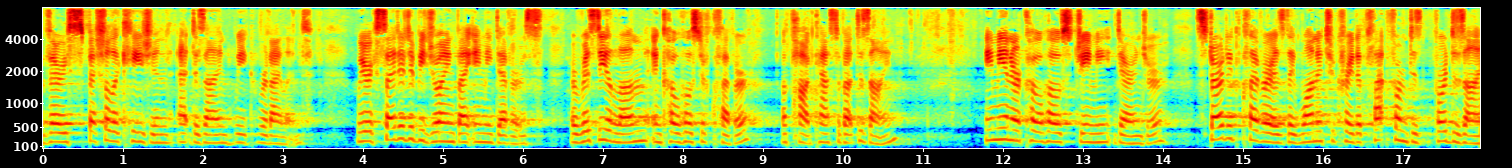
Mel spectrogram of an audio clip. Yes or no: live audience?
yes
